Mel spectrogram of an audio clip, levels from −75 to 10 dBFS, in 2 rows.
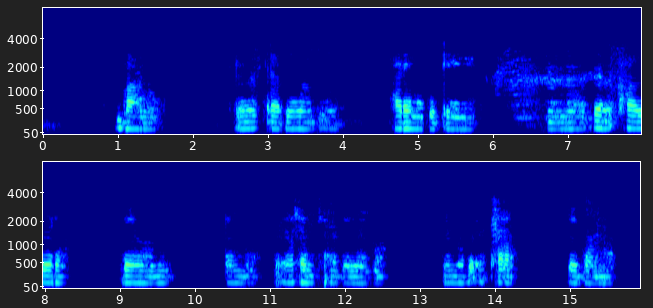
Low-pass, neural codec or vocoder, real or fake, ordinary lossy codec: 7.2 kHz; codec, 44.1 kHz, 1.7 kbps, Pupu-Codec; fake; AAC, 16 kbps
